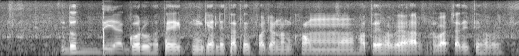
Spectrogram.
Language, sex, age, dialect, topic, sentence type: Bengali, male, 18-24, Western, agriculture, statement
